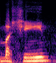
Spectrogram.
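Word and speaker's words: machine: While in the word मशीन CH is also pronounced as श। इसी तरह मशीन में CH जो है ये भी श की आवाज़ देता है।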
